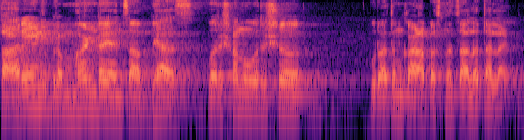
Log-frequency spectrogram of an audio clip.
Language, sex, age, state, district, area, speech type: Marathi, male, 30-45, Maharashtra, Ratnagiri, urban, spontaneous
